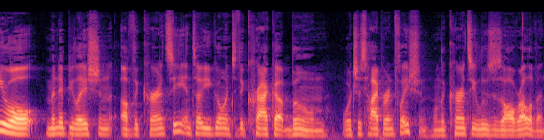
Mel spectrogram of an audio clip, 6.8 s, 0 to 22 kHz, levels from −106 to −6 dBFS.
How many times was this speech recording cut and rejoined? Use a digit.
0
